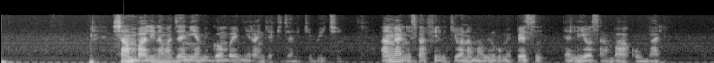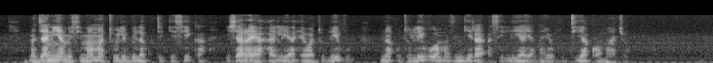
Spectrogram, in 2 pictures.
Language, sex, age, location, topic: Swahili, male, 25-35, Kisumu, agriculture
